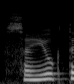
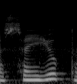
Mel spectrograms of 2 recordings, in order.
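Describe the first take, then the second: First: संयुक्त as "sayukta", nasal weakened; misspelling read out. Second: Said in the usual way. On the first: Shown as a demonstration. Teacher showing a misspelling, nasal missing. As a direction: drop the "n" in संयुक्त. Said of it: "नहीं होता". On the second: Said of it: "होता है".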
